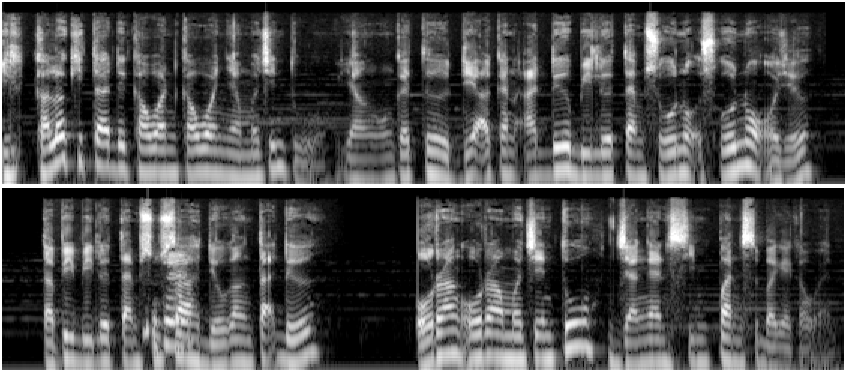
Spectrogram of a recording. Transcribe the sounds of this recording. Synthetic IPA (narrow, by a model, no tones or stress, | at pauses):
ikalawkit̪aadəkawankawanjaŋmãt͡ʃint̪ujaŋŋkat̪ədiəakanʔa̰dəbilət̪ajmsɣunɔʔsɾonɔʔd͡ʒə | t̪apibilət̪ajmsusahdiəoɾaŋt̪a̰ʔdə | ʔoɾaŋʔoɾaŋmãt͡ʃint̪ud͡ʒaŋãnsimpansəbaɡajkawa̰n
